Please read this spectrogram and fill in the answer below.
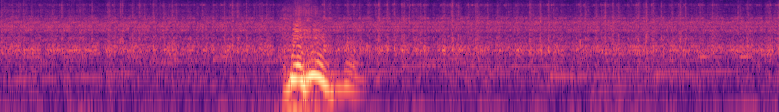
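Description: Electric motors and gearboxes of two Lionel O scale Thomas locomotives whirring steadily at full throttle as they push against each other, with a gear-and-ratchet chatter. About two seconds in, a short, loud pitched sound rises and falls over them.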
